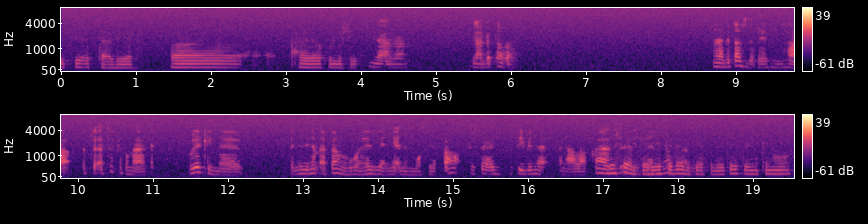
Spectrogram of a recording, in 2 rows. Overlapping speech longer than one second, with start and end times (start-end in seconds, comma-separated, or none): 17.1-18.3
